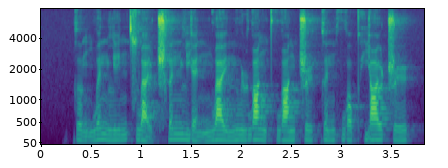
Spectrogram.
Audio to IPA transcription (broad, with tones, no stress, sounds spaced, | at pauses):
k ɤ̰˨˩ ŋ w ə˥˩ n l i˧˥ n t͡s w a̰˨˩ ɪ̯ ʈ͡ʂʰ ə˥ n l j ɛ̰˨˩ n n̪ w a˥˧ ɪ̯ n̪ u˥˧ ɻ w ɑ˥˩ ŋ pʰ w ɑ˧˥ ŋ ʈ͡ʂ ɻ̩˧˥ k ə˧˥ n f w ɔ˧˥ pʰ j ɑ˥ ʊ̯ ʈ͡ʂ ɻ̩˧˥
